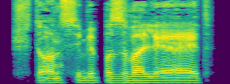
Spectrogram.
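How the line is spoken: Unkind stocky boyar's mutter. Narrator (Russian): Недобро пробурчал коренастый невысокий боярин

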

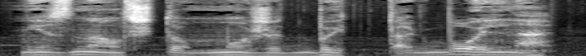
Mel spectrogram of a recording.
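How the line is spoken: Exhausted wheeze. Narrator (Russian): прохрипел Родион, обессиленно

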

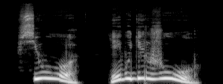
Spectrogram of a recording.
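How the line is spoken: Joyful shout. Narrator (Russian): Рен радостно крикнула

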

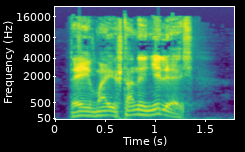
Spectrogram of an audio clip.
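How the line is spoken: Snapping retort. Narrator (Russian): огрызнулся мистер

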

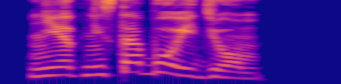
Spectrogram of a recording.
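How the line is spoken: Growl. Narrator (Russian): рыкнула она

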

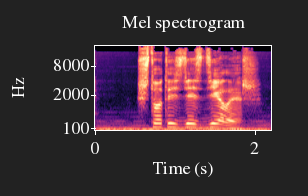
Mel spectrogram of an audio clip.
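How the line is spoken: Tired question. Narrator (Russian): Устало спрашиваю я

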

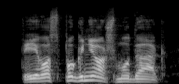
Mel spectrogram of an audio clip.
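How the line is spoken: Barking into ear. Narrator (Russian): рявкнул Клуша в ухо бывшему десантнику

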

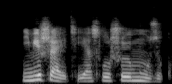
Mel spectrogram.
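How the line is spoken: Plain. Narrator (Russian): сказал я

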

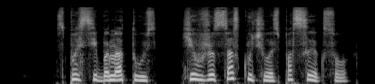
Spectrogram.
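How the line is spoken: Whisper. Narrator (Russian): шепнула подруга

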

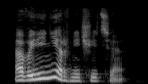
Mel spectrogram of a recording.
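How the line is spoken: Sharp shout. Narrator (Russian): прикрикнул я

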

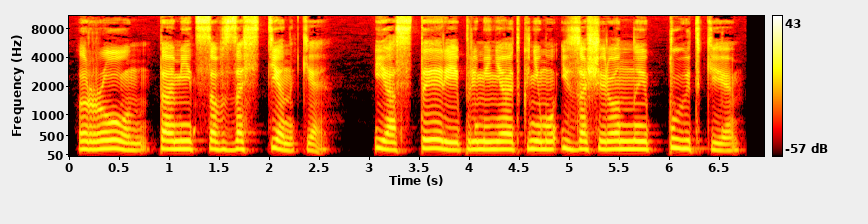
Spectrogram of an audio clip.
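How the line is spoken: Growling. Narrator (Russian): прорычал Флин

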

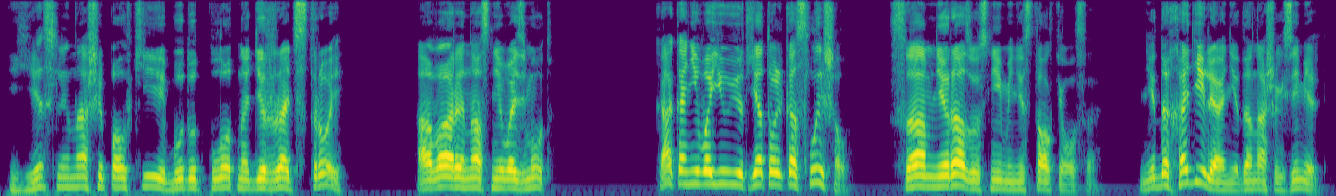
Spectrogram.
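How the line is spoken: Gloomy. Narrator (Russian): мрачно ответил Чурила

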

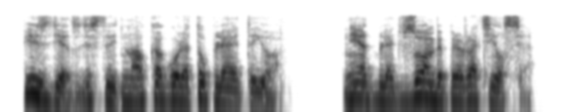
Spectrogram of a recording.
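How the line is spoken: Said through clenched teeth. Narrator (Russian): процедил я

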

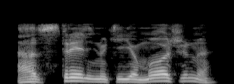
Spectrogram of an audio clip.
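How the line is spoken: Moaning. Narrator (Russian): простонала Прибрана

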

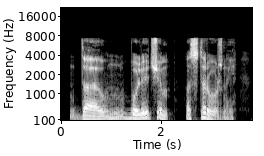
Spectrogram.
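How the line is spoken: Drawling. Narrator (Russian): протянул Адамберг

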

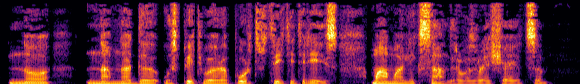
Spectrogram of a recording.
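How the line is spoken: Hesitant nanny. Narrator (Russian): неуверенно проговорила няня

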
